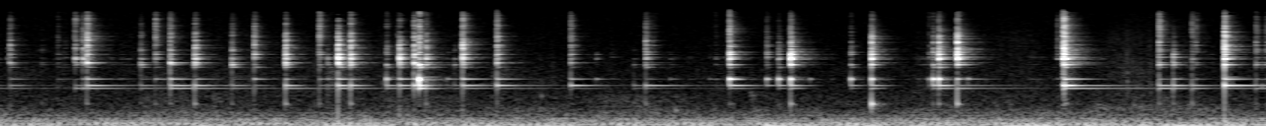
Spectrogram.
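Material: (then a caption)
Ceramic. Long purple nails tap the side of a hollow white ceramic mug with script lettering, held tilted. About two dozen quick, bright clinks with a high ringing tone decay almost instantly, separated by short irregular pauses over a faint low hum.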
